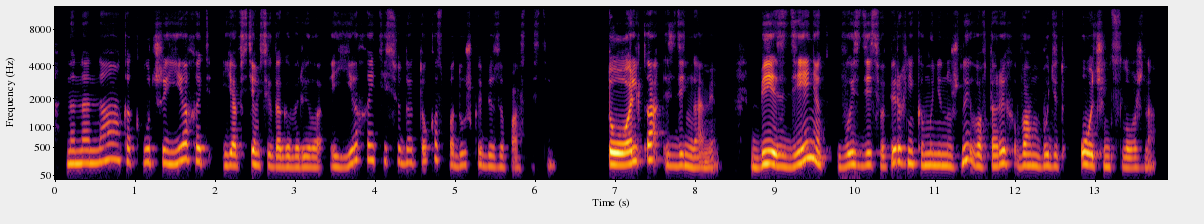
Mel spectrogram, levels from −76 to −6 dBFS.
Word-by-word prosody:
на 210 0 0
на 220 +1 0
на, 260 +5 -2
как 240 -2 -8
лучше 235 -1 -3
ехать". 245 +3 0
Я 185 0 0
всем 185 +4 -1
всегда 180 -4 -3
говорила: 160 0 -4
"Ехайте 250 - -5
сюда 235 -2 -7
тока 250 +5 -8
с 270 - -16
подушкой 195 -4 -8
безопасности, 165 +1 -11 0.6
только 220 +7 +8
с 185 -1 -6
деньгами". 170 - -4 0.4
Без 185 +2 +6
денег 215 - +3
вы 180 +4 0
здесь, 195 +1 -3
во-первых, 230 +8 0
никому 190 -3 -2
не 185 0 -1
нужны, 180 +9 -2
во-вторых, 180 +5 -1
вам 180 0 -2
будет 175 -1 -6
очень 180 -4 +2
сложно. 155 +1 -7
190 Hz, 140 wpm, -22 LUFS, 170-230 Hz, 0.6 s, только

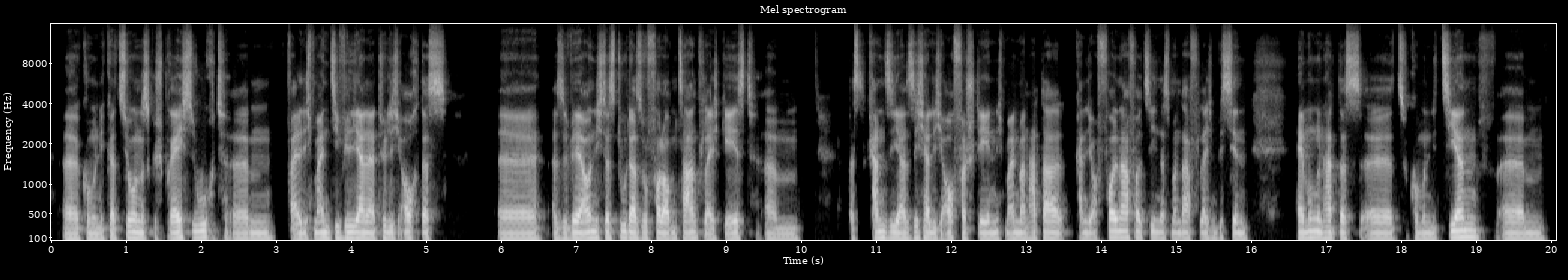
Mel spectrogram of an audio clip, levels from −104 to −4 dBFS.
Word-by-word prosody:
äh, 85 -1 0
Kommunikation, 85 +2 +1
das 90 0 -1
Gespräch 95 +1 +2
sucht. 105 -1 -1
Ähm, 90 +1 -2 0.2
weil 85 +1 +1
ich 90 - -5
meine, 95 0 +2
sie 95 -1 -2
will 100 0 +3
ja 95 -1 +6
natürlich 95 0 0
auch, 100 -1 0
dass, - - -1 0.6
äh 90 0 0 0.2
also, 90 -1 -5
sie - - -9
will 95 0 +6
ja 90 - +6
auch 95 - +5
nicht, 100 -1 0
dass 95 -1 +1
du 105 - 0
da 95 -2 +6
so 95 0 -3
voll 95 0 +2
aufm 90 0 +2
Zahnfleisch 95 -3 0
gehst. 95 +3 -2
Ähm, 85 -1 -6 0.6
das - - -6
kann 100 0 +2
sie 95 0 0
ja 90 -1 +4
sicherlich 90 -1 -1
auch - - 0
verstehen. 90 0 -1
Ich 90 - -12
meine, 90 +1 -1
man 90 0 -1
hat 95 0 -3
da 95 -1 +2
kann 95 - -6
ich 95 0 -1
auch 90 - -6
voll 105 -1 +4
nachvollziehen, 105 -1 0
dass 95 -1 -5
man 95 -1 -4
da 95 -1 0
vielleicht 90 0 -5
'n 90 - -8
bisschen 90 -2 -2 0.6
Hemmungen 95 0 +2
hat, 95 0 0
das, 90 -1 +1
äh, 90 -1 -1
zu 85 - -4
kommunizieren. 105 +5 +2 0.3
Ähm, 90 -1 -2
90 Hz, 180 wpm, -25 LUFS, 90-95 Hz, 0.6 s, ja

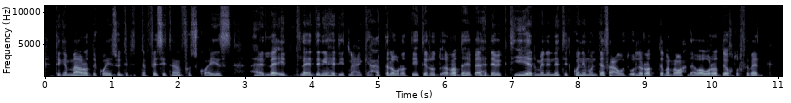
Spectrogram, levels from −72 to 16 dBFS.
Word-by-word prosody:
تجمَّعي 130 +4 +3
رد 145 -3 +1
كويس 130 +1 -3
وأنتِ 140 - -5
بتتنفسي 125 0 -3
تنفس 120 0 -4
كويس 125 +4 -3 0.3
هنلاقي 115 +5 +3
تلاقي 145 +6 -1
الدنيا 155 -4 +1
هديت 130 -3 -6
معاكِ - - -8
حتى - - -2
لو 120 -2 +1
رديتِ 115 +4 -4
الرد 120 0 -3
الرد 160 +4 +3
هيبقى 125 -4 +2
أهدا 150 -7 +1
بكتير 155 +5 +2
من 115 -1 -2
إن 115 +5 -3
أنتِ 155 -4 -2
تكوني 155 +6 -2
مندفعة 125 -1 +1
وتقولي 145 +7 -3
الرد 155 +3 +5 0.2
مرة 145 -5 +1
واحدة 105 - 0
أو 115 - +3
أول 135 +2 +4
رد 150 -1 +2
يخطر 145 +2 0
في - - -9
بالِك. 150 -8 -2
135 Hz, 190 wpm, -26 LUFS, 120-150 Hz, 0.3 s, الرد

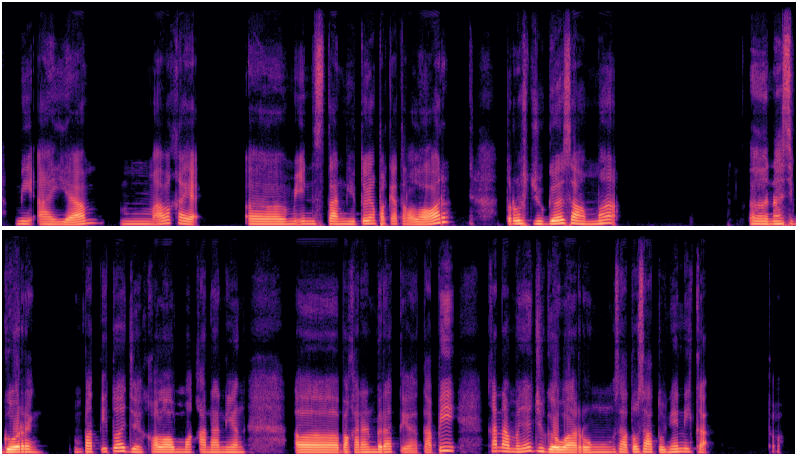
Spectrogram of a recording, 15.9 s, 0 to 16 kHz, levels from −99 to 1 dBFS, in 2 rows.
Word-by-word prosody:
mie 190 0 -5
ayam, 170 +6 -1 0.2
mmm, 180 0 -8
apa 195 +4 0
kayak, 190 -6 -1 0.5
eee, 175 -1 +1
mie 185 0 -6
instan 185 -1 -2
gitu 180 +3 -4
yang 210 - -2
pakai 95 - -5
telur, 225 - +2 0.6
terus 205 +2 +1
juga 200 +2 +3
sama 210 +2 0 1.3
eee 185 -1 0
nasi 190 0 -2
goreng, 185 -2 +6 0.3
4 200 +2 -4
itu 210 - -12
aja 225 -6 -1
kalau 175 0 +3
makanan 175 -1 -4
yang, 175 0 -3 0.5
eee, 170 -1 +5
makanan 175 +2 -2
berat 190 +1 +1
ya. 80 0 -5
Tapi 265 - -4 0.3
kan 240 - -1
namanya 215 +3 0
juga 235 -8 +2
warung 175 +2 +2
satu-satunya 185 +1 0
nih 205 -1 -5
Kak, - - -5 0.6
tuh. - - -21
185 Hz, 140 wpm, -21 LUFS, 175-200 Hz, 1.3 s, goreng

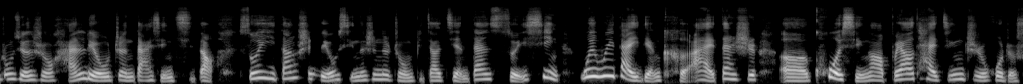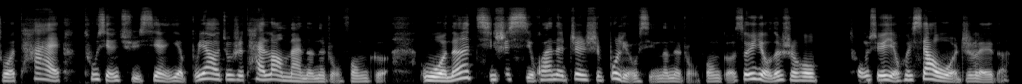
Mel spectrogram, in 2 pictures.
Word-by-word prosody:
中 240 +2 -2
学 215 -5 +1
的 205 - -1
时 210 -2 -7
候， 180 - -1
韩 210 +6 -2
流 180 -8 +3
正 180 -2 -2
大 180 +1 -3
行 160 -4 -5
其 170 - -10
道， - - -1 0.2
所 270 +3 +1
以 285 -3 +1
当 270 +5 -4
时 250 - -5
流 180 +2 +1
行 185 -5 -5
的 - - -2
是 230 - -5
那 230 -1 0
种 165 -4 -3
比 - - -16
较 180 0 -2
简 170 -6 -4
单 230 - -1
随 240 -4 -2
性， 255 - -1 0.2
微 365 +4 +6
微 390 +1 +6
带 - - +3
一 180 - +2
点 175 +1 -1
可 - - -4
爱。 - - 0
但 255 -2 -1
是， 220 -1 0 0.2
呃， 165 -1 +2
廓 265 - +4
形 160 -8 -1
啊， 190 -1 0
不 200 - -3
要 245 +2 +3
太 255 -6 -1
精 220 +5 -4
致， 190 -6 -3
或 185 +1 -1
者 140 -6 -5
说 160 +1 -1
太 210 -3 -1 0.2
凸 235 -2 -4
显 175 - 0
曲 190 - -7
线， - - -1
也 - - +1
不 - - -3
要 255 -2 +4
就 225 0 -2
是 210 - -2
太 215 +1 -1
浪 215 -3 +2
漫 160 -5 -1
的 135 - -2
那 140 +1 -3
种 - - -10
风 145 -1 -6
格。 - - -9 0.3
我 175 -3 +7
呢， 245 - +4
其 215 - -4
实 235 - -3
喜 190 -8 -2
欢 210 +8 0
的 220 - +1
正 220 +2 +2
是 195 -2 -6
不 235 +9 +1
流 135 - -2
行 135 -1 -8
的 135 - -4
那 140 -2 -4
种 - - -16
风 145 +1 -5
格， - - -6
所 235 +7 +4
以 260 - +4
有 235 - +4
的 200 - +2
时 190 -3 0
候， 175 -1 +3 0.3
同 190 0 -3
学 205 +1 +4
也 - - +3
会 210 -1 -2
笑 245 +2 +6
我 170 - +4
之 145 - -7
类 115 -5 -1
的。 - - -17
200 Hz, 290 characters per minute, -21 LUFS, 170-235 Hz, 0.3 s, 我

